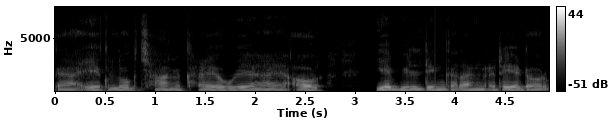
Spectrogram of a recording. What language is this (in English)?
Magahi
